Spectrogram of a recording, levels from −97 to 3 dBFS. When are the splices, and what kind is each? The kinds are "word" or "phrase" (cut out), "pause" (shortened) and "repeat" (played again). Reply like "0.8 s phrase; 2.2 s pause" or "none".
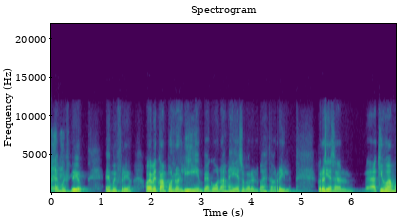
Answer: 2.1 s word; 3.5 s word; 4.2 s word; 5.5 s word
